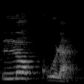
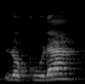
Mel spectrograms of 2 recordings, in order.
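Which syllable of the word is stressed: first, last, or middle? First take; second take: first; last. First: The stress is on the first syllable. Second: The stress is on the last syllable. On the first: "Si creemos que está en la O, locura. Lo, enfaticemos el sonido" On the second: "En la A, locura, pues tampoco suena de manera correcta"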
